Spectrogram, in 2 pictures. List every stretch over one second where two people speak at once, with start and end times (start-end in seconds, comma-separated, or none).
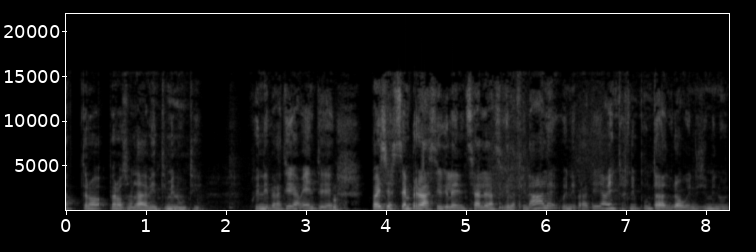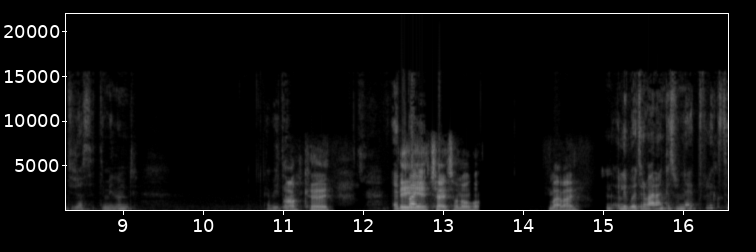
none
